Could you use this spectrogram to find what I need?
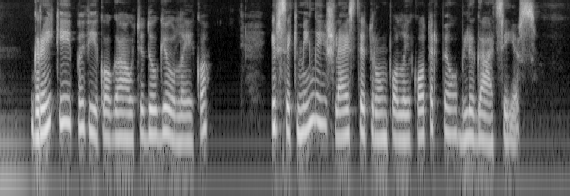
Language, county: Lithuanian, Šiauliai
